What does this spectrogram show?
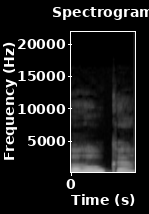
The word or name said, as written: pohovka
